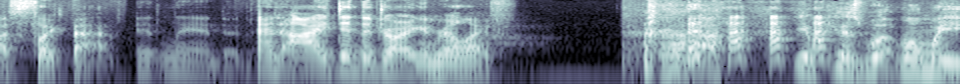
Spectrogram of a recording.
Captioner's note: laughs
